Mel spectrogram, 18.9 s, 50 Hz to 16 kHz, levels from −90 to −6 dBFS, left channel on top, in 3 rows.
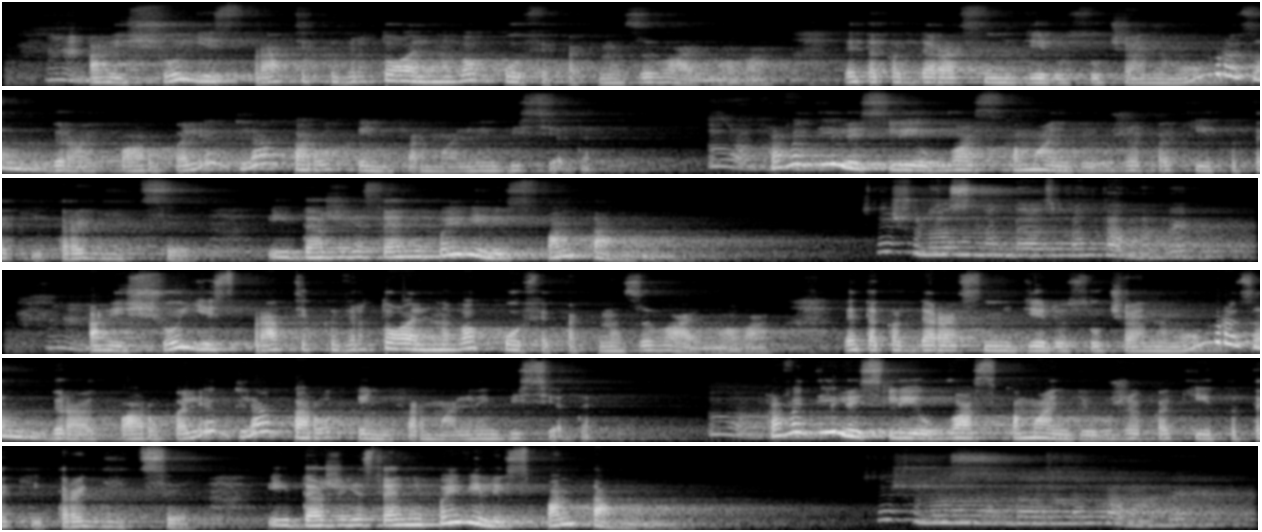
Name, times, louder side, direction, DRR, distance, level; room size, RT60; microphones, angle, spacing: voice 1, 0.4-9.1 10.1-15.9, right 2 dB, 50° right, 10 dB, 1.0 m, -25 dB
voice 2, 9.8-10.2 16.9-18.5, left 2 dB, 80° left, -2 dB, 4.7 m, -33 dB
25.0 x 18.0 x 8.9 m, 2.3 s
head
